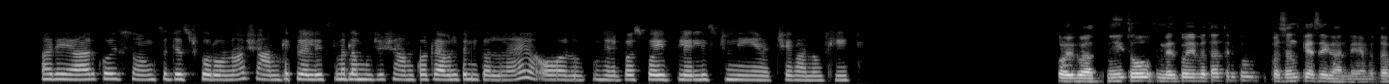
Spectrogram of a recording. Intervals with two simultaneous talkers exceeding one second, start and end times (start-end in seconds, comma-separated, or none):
none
